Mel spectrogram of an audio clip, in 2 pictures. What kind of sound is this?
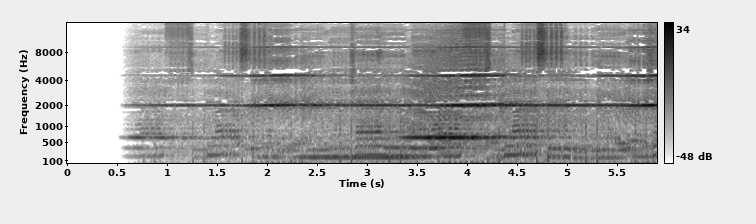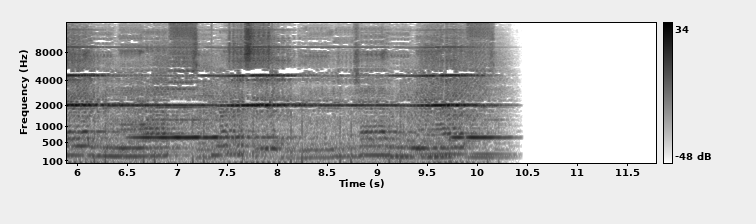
What is she saying - I know she means it she is so insistent but I have distorted her voice too much. Part of my Hazardous Material pack.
